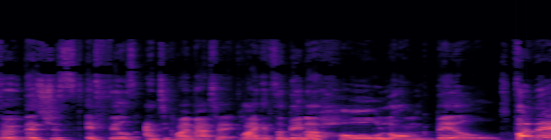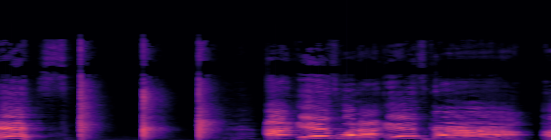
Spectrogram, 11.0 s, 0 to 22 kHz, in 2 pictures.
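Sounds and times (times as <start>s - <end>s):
sharp hand claps: 6.2s - 7.8s.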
